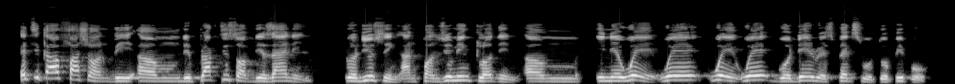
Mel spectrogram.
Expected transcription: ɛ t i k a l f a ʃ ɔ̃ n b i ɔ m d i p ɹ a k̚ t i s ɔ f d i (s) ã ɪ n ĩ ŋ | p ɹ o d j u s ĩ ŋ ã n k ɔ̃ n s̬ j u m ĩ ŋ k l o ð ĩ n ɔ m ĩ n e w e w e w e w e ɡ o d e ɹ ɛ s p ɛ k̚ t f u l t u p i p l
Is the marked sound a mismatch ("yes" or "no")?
yes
